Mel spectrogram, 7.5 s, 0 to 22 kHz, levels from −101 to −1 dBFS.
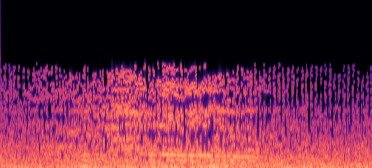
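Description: From start to finish, the audio carries heavy AAC compression damage. Nothing is heard above 4.6 kHz, so the sound is dull and closed in. The encoder has likely starved the upper bands and the fine detail, which fits a very low bitrate of around 8 kbps. Whole regions of the spectrum go missing or turn to coarse substitute noise. Sustained sounds warble, and bright edges turn fizzy and smeared.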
